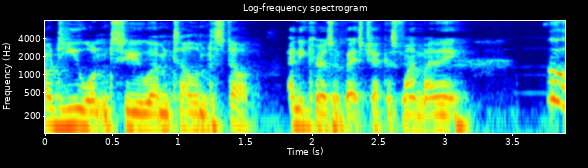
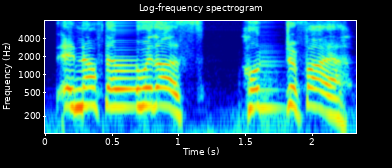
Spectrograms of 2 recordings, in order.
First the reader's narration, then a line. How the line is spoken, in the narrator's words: Shouting speak in Elven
